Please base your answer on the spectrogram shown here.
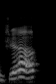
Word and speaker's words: Geoff: My friend spells Geoff but pronounces it like Jeff.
